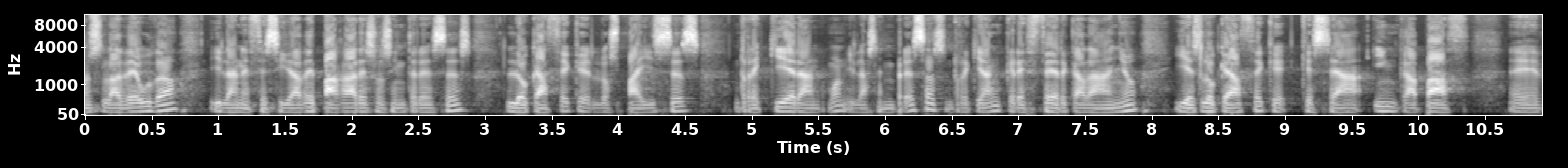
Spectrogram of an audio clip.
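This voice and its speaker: A man's voice: low-pitched, smooth. A man giving a talk on a panel in an earnest, hesitant way, with many fillers. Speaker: panel speaker.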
